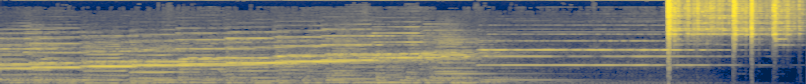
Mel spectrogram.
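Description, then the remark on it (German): A sustained, slowly rising tone fades out, then a loud burst of bright, sharp metallic clinks and rattles: small steel plates dropped to imitate clinking window panes, as in a break-in. “Klirrende Fensterscheiben, bei einem Einbruch etwa, imitierte ich mit kleinen Stahlplättchen, die ich fallen ließ.”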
